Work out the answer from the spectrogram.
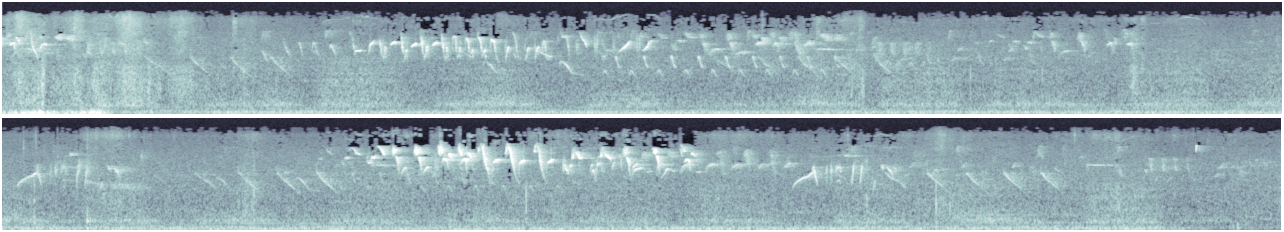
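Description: Songbirds singing: repeated short, high whistled notes and trills from more than one bird, with a fast run of high notes about two-thirds of the way through. A steady low rumble lies underneath.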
